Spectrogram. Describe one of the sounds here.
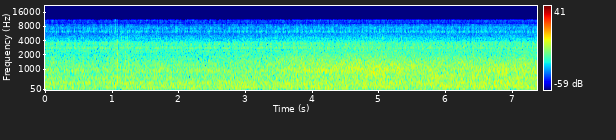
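Bicycle tyres roll on pavement.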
